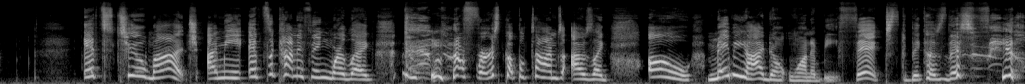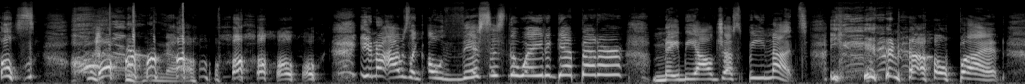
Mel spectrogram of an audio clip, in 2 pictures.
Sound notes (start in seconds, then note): 11.0 laughter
